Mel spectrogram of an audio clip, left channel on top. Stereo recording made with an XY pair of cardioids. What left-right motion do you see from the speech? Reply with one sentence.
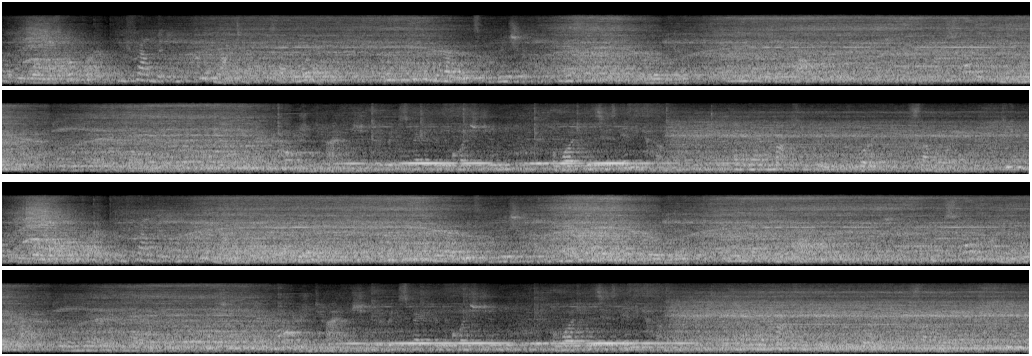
You can hear the speech move from left to right and back again.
